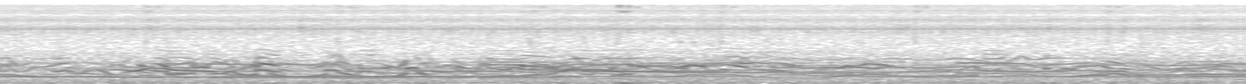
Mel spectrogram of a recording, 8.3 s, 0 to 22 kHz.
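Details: Sixteen wild timber wolves howl together from a hillside in Wrangell-St Elias National Park, southeastern Alaska, in September 2018, about 700 yards away, captured by phone through a spotting scope: many overlapping long, wavering, sliding tones weave continuously.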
